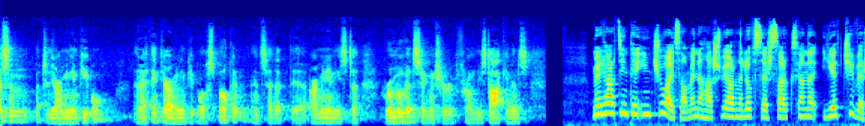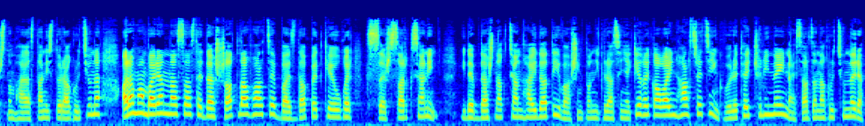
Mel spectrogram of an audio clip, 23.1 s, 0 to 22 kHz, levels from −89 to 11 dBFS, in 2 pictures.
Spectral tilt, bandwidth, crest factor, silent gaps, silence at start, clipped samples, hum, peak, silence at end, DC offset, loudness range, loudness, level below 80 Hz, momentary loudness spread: -2 dB/octave; 13.5 kHz; 24 dB; 7.34-7.48 s; 0 s; under 0.1%; none; -2 dBFS; 0.05 s; under 0.1%; 7 LU; -24 LUFS; -64 dBFS; 11 LU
